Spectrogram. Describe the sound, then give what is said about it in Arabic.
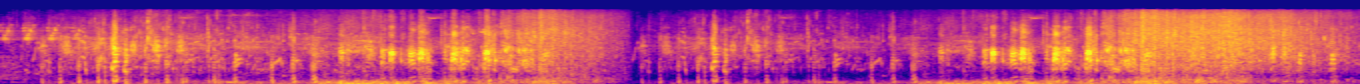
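Dense, overlapping duck quacking at a pond, nasal calls tumbling over one another in two long bursts split by a brief lull in the middle. “بطة بطة شفناها جوا البركة محلاها”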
